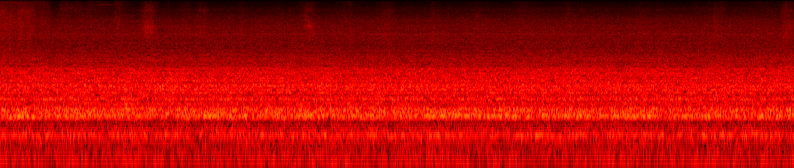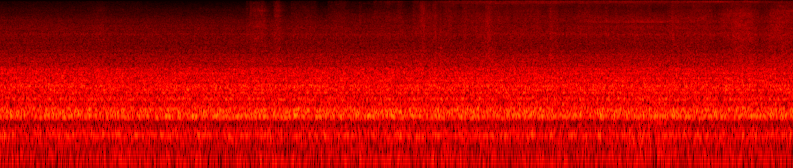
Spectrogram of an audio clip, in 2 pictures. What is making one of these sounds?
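A train rolls steadily along the rails with a low hum.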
